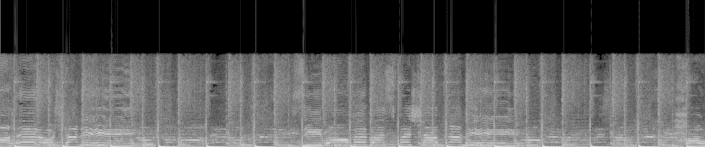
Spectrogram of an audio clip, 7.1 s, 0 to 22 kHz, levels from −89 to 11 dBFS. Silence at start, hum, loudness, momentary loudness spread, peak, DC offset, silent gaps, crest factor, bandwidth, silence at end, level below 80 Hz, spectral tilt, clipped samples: 0 s; none; -10 LUFS; 3 LU; 0 dBFS; under 0.1%; none; 10 dB; 14.5 kHz; 0 s; -12 dBFS; -4 dB/octave; under 0.1%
